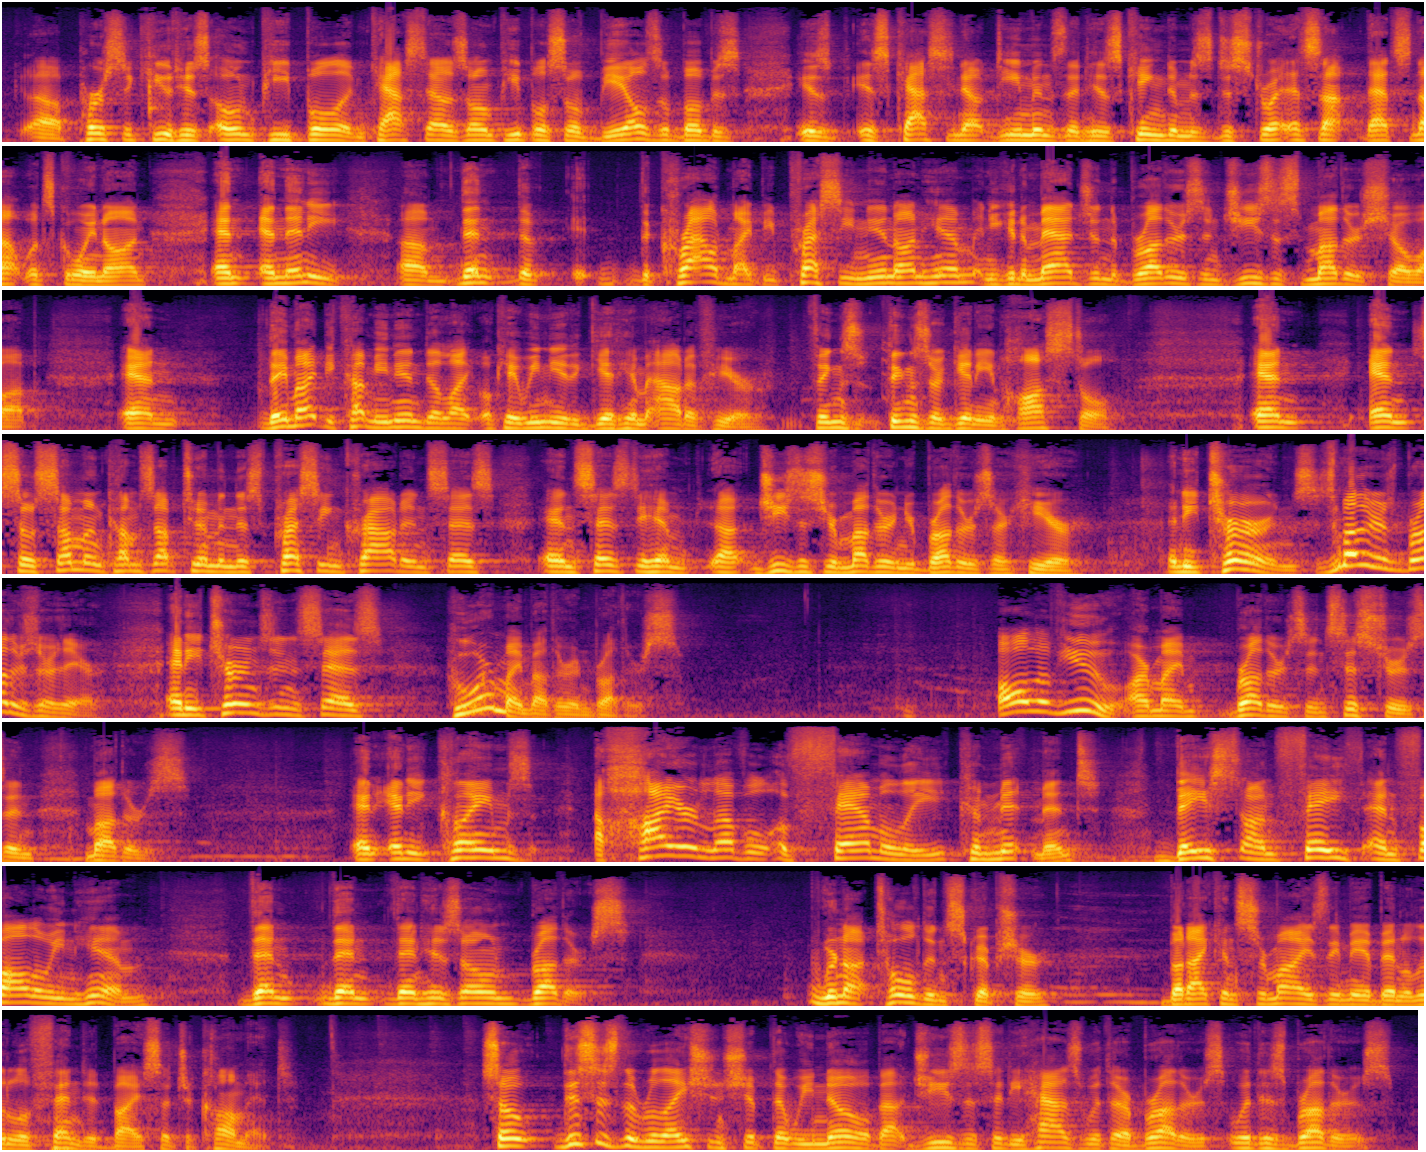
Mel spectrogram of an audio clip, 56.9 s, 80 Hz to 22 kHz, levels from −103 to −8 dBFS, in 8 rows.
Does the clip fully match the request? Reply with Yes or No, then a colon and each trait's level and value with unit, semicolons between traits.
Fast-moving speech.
Yes: fast, 210 wpm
